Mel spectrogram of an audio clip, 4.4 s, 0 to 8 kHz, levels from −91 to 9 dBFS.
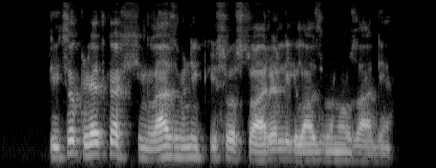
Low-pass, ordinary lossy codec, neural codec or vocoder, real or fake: none; none; codec, 16 kHz, 16 kbps, FunCodec, trained on LibriTTS, 50 frames a second; fake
